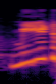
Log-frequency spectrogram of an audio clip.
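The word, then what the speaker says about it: meat: जैसे एग्जाम्पल है मीट। मीट में अगर आप देखो तो ए साइलेंट है और ई का जो है वो लॉन्ग साउंड है। ये जो कॉम्बिनेशन है EA, इसमें ए साइलेंट है और ए की वजह से हम ई को लॉन्ग पढ़ते हैं, ई, मीट, इस तरह से।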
